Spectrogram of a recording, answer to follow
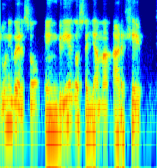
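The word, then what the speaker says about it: ἀρχή: Y ese origen, jóvenes, del universo, en griego se llama arjé. O bueno, se lo puede transliterar a nuestra simbología del alfabeto español como arché, pero se pronuncia arjé.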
